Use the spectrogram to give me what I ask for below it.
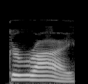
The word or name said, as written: garai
